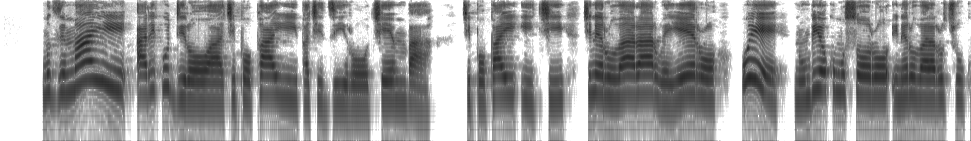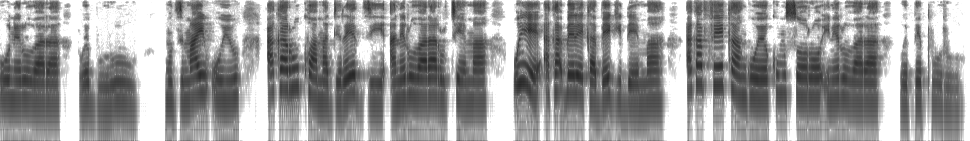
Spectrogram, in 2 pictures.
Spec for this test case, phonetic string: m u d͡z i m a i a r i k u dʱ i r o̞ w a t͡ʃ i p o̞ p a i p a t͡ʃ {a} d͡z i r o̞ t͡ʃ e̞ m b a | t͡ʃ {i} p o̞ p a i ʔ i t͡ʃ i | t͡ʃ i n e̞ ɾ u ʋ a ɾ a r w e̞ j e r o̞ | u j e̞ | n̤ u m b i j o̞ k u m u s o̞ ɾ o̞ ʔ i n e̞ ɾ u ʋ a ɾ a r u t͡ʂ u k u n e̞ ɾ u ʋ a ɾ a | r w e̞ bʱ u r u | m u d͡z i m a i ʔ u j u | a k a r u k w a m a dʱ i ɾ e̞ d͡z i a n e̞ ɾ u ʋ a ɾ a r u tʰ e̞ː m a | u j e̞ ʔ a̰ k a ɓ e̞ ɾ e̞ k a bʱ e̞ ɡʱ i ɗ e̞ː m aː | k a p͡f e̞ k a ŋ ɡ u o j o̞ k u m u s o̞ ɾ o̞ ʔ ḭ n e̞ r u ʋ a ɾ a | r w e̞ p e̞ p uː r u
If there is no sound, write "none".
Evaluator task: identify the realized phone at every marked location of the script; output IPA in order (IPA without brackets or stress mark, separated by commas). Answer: i, i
